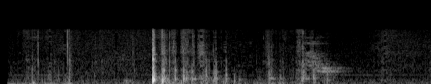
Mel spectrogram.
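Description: Handling noise of a small camera being set down on a wooden floor: scattered clicks, then a loud knock about a second and a half in followed by a quick run of rattling clicks and rubbing.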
